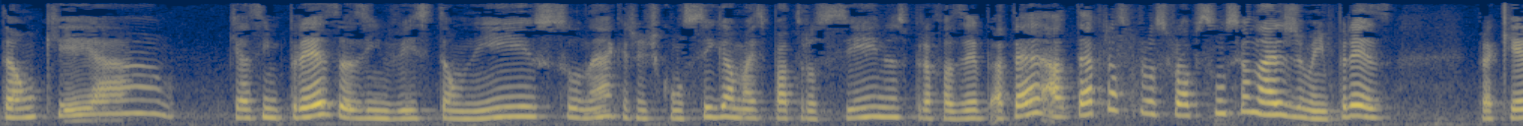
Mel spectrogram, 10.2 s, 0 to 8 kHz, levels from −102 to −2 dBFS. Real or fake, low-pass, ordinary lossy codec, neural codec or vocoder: real; 7.2 kHz; MP3, 32 kbps; none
